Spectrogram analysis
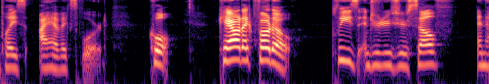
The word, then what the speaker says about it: Chaotique: instagram handles chaotic photo people uh honestly they get that mispronounced quite frequently but it's it's just chaotic photo um i want to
